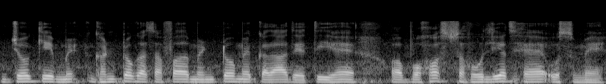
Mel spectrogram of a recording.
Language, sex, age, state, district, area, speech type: Urdu, male, 30-45, Delhi, Central Delhi, urban, spontaneous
